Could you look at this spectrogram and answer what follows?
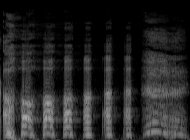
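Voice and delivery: smug triumphant laugh; loud smug cackle; I told you so laugh. Acted. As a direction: gloat with a laugh. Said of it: "the "I told you so" laugh".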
